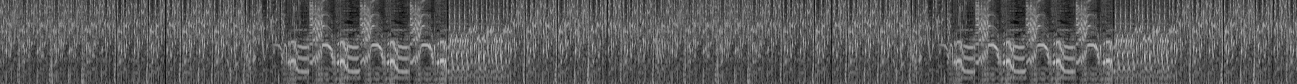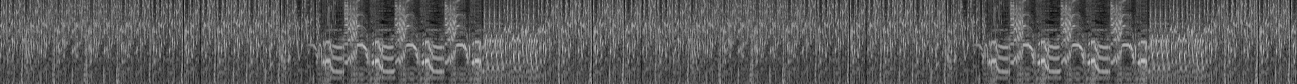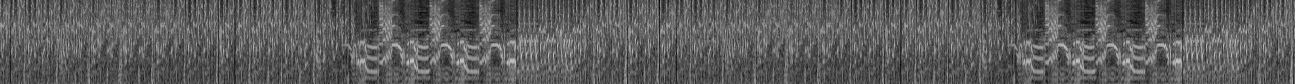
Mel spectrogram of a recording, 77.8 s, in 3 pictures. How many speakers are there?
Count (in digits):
0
